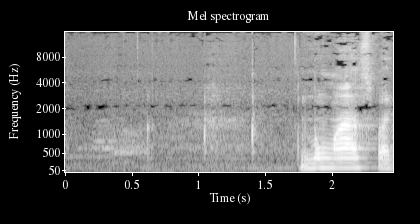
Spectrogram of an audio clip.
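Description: Buttons on a handheld game console click as they are pressed.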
